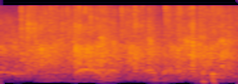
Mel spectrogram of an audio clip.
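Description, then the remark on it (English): Audience applause, a dense steady wash of many hands clapping at an even, fairly loud level, with faint voices murmuring underneath. “Let's give him a better hand clap, okay?”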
